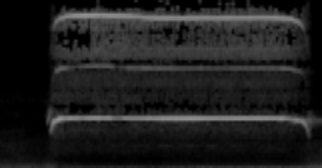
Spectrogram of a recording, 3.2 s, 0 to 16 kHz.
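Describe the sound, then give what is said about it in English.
A 3D printed dog whistle gives one long, piercing blast lasting about two and a half seconds, loud, holding a steady high pitch before cutting off abruptly. No one speaks. “It's a 3D printed product, and it's literally just a dog whistle.”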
